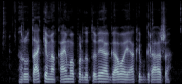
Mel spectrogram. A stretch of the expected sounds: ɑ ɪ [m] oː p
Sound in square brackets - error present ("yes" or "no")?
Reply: no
